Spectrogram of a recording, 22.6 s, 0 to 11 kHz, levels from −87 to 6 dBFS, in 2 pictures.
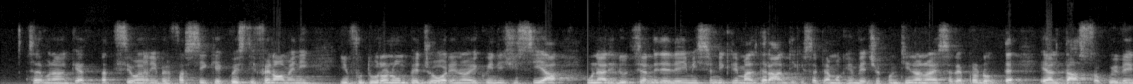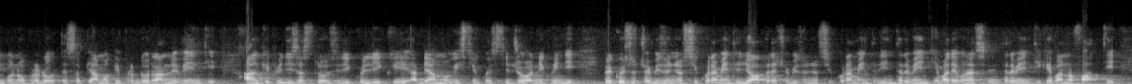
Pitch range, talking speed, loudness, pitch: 110-125 Hz, 195 wpm, -19 LUFS, 115 Hz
